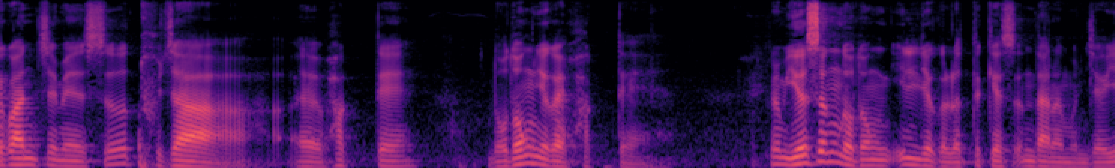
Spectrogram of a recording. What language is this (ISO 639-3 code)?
kor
